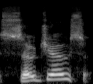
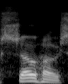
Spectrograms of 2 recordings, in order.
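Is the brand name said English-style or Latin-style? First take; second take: English-style; Latin-style. First: The name is said with an English pronunciation. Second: The name is said with a Latin pronunciation.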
